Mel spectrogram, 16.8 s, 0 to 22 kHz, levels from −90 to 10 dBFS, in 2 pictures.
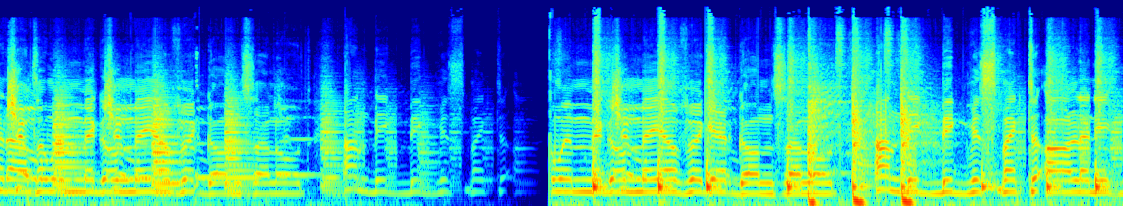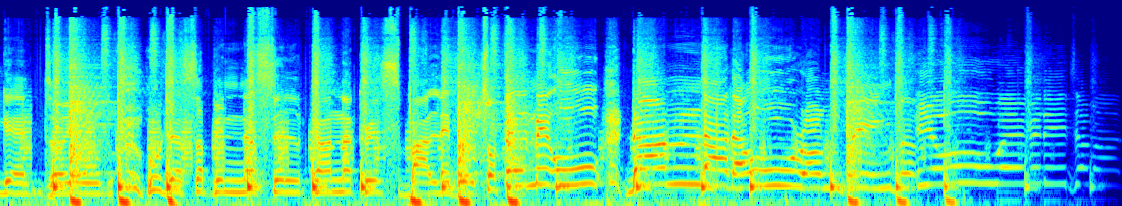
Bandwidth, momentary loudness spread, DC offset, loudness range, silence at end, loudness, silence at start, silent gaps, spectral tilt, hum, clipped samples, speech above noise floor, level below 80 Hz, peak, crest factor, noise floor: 19.5 kHz; 13 LU; under 0.1%; 7 LU; 0.3 s; -16 LUFS; 0 s; none; -4 dB/octave; none; under 0.1%; 28 dB; -24 dBFS; -2 dBFS; 14 dB; -44 dBFS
